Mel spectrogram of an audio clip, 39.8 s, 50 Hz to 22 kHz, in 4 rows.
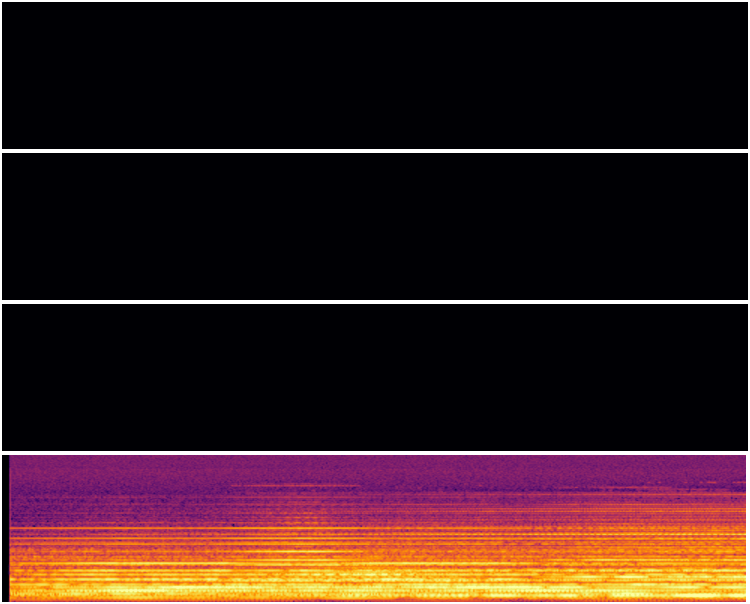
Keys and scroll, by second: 0.9 ctrl+c, 1.1 ctrl+v, 1.5-2.4 typing, 15.0 Delete, 17.6 Delete, 18.2 Delete, 20.0 ctrl+c, 20.1 ctrl+v, 21.5-22.4 typing, 26.4 m, 33.2 z, 37.2 a.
